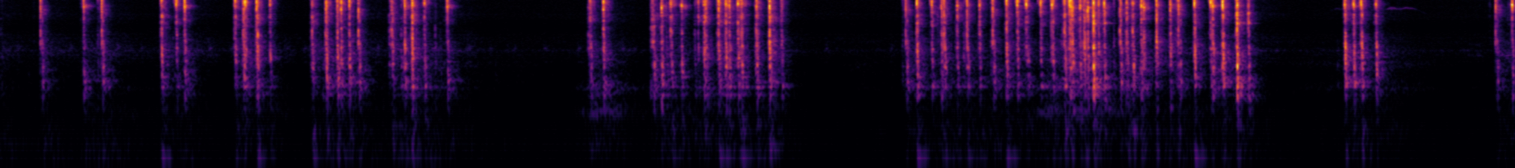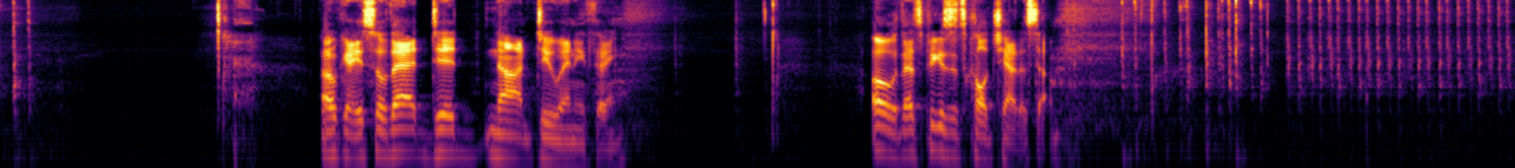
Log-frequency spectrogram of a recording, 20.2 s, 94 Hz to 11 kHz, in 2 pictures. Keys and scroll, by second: 0.0-7.6 typing, 2.6 ctrl+f, 6.7 ctrl+c, 7.8 ctrl+c, 8.0 Up, 8.1 Return, 8.8 Up, 8.9 Up, 10.0 Return, 17.4 ctrl+c, 17.7 ctrl+a, 18.0-20.2 typing, 18.1 ctrl+c.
